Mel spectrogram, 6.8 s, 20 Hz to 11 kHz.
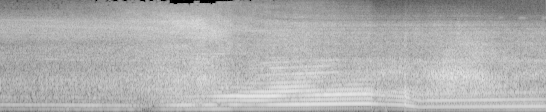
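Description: BMW Z1's 2.5-litre straight-six engine and exhaust accelerating, its note rising and getting louder, then dropping sharply in pitch about five seconds in and carrying on at a lower, steady note.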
